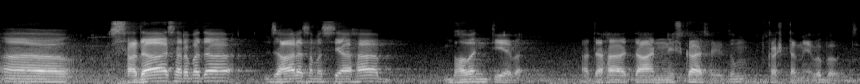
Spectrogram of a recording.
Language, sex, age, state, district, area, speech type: Sanskrit, male, 18-30, Karnataka, Bangalore Urban, urban, spontaneous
